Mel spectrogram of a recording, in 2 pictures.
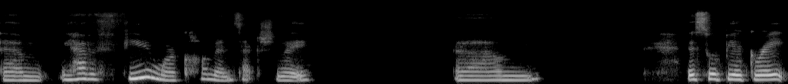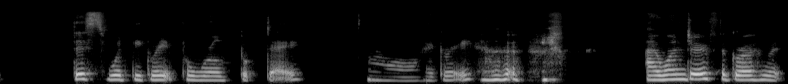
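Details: Self-reported stutter in a female attendee who attended weekend acting schools; stuttering.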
